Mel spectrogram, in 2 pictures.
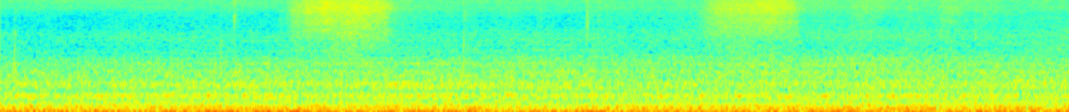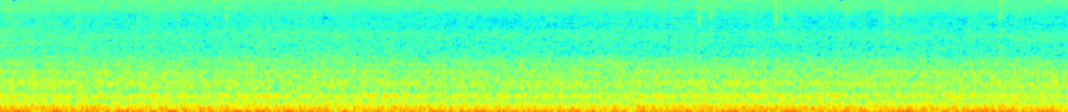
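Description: A car engine hums steadily, heard from inside the car.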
